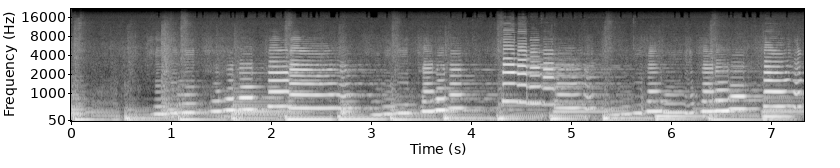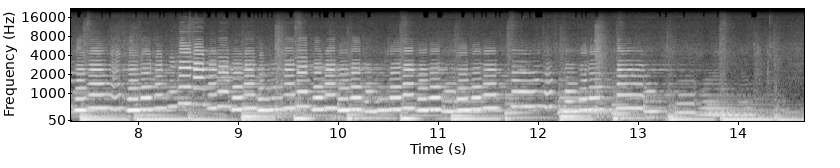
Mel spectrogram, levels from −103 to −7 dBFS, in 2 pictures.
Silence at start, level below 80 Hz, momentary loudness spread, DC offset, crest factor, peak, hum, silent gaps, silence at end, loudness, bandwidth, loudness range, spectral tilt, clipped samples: 0 s; -26 dBFS; 8 LU; under 0.1%; 16 dB; -2 dBFS; none; none; 0 s; -17 LUFS; 16 kHz; 3 LU; -6 dB/octave; under 0.1%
